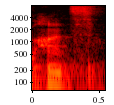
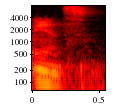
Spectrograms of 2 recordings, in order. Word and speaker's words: aunt: to live with his two hunts or ants people pronounce it differently their names were aunt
